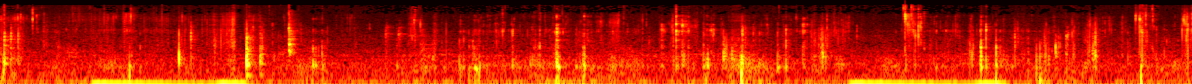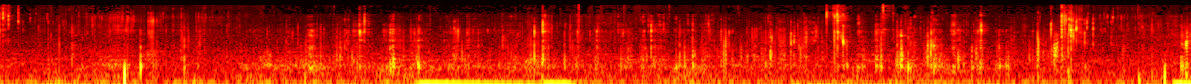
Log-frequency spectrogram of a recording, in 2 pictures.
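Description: Crusty bread crackles and tears.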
